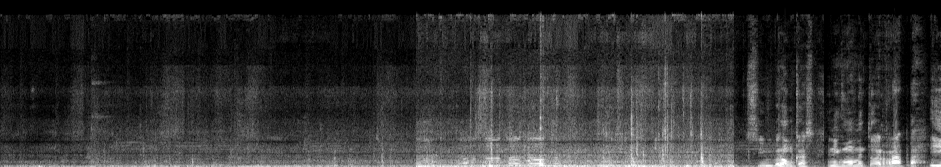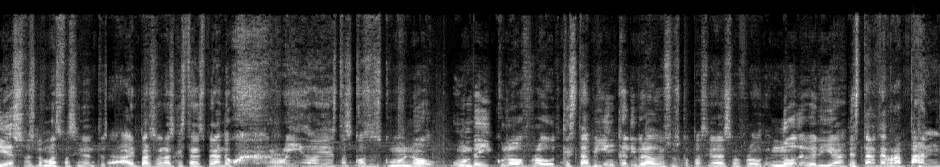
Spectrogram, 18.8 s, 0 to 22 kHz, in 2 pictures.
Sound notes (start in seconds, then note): 5.5 engine revving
